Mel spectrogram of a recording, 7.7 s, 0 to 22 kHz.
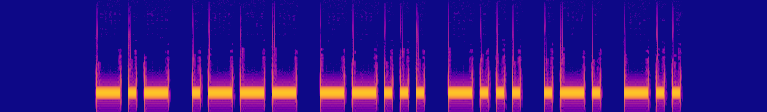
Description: Morse code, heard as a keyed tone, about 15 wpm, 700 Hz. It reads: KJ7BRD
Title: USA Call Signs 15wpm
